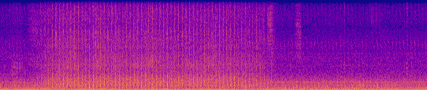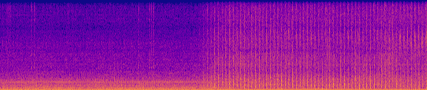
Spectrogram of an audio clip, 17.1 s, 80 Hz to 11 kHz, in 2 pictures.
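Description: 1998 Robinson R44 Clipper helicopter running on the ground: a steady drone from its Lycoming six-cylinder piston engine, with a fast, even beat from the turning main rotor. A louder hiss comes in about a second in, drops away around five seconds, and returns at about twelve seconds.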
